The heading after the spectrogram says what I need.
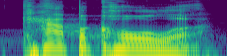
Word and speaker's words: capicola: Like if you say it the way that it's spelled, okay. It's going to be said capicola.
